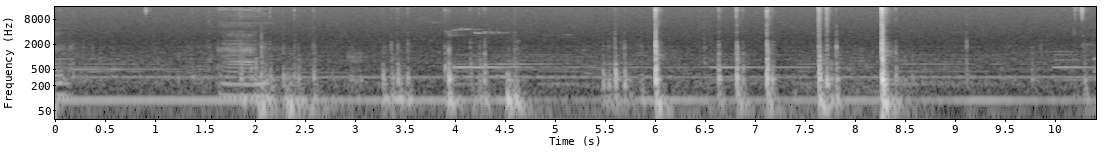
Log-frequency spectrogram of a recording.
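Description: Computer keyboard keystrokes as a terminal command is typed: irregular single clicks, sharper and louder in the second half, the loudest late on. A steady low hum runs underneath.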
